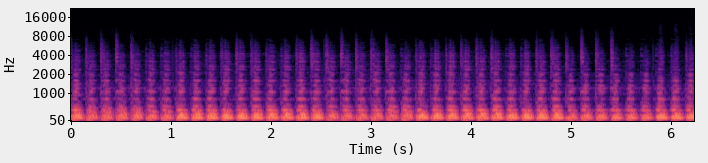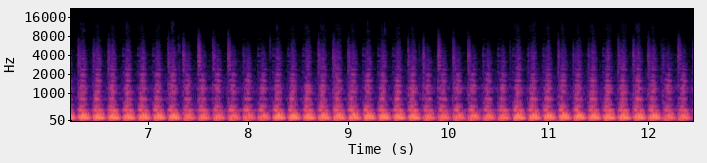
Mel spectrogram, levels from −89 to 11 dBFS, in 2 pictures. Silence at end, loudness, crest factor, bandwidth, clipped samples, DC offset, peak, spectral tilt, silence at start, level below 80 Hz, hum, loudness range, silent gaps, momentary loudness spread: 0 s; -21 LUFS; 12 dB; 6 kHz; under 0.1%; under 0.1%; -6 dBFS; -10 dB/octave; 0 s; -34 dBFS; none; 1 LU; none; 5 LU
